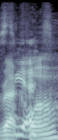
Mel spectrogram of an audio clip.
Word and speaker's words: Raquin: Let me see if I can get this right. Raquin? Very close. Raquin? Yes.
